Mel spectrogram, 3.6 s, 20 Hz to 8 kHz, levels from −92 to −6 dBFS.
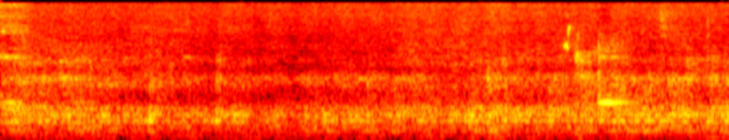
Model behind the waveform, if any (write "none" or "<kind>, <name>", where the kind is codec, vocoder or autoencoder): none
